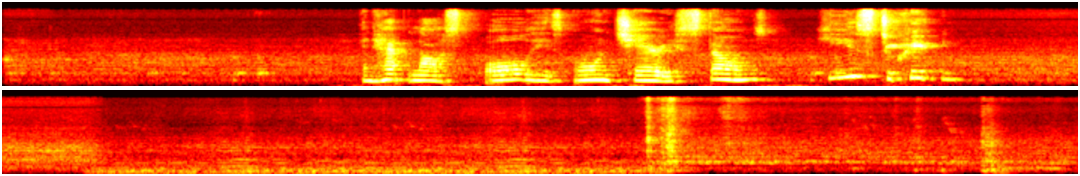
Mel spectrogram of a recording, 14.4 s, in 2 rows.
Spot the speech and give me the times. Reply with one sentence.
The speech can be heard from 2.4 to 6.3 s.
